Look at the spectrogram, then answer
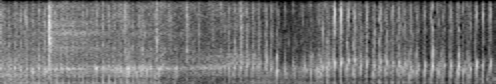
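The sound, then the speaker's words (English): A train rolls along the tracks with a steady, loud rumbling roar, a high metallic squeal running over it and a faint rhythmic clatter toward the end. No one speaks. “Anyway, so that train track sound, what you heard there, was clearly it's something we don't want to have happen, but it does.”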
